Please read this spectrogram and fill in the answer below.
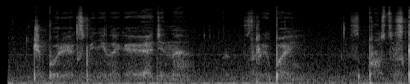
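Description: A man whispering, with several short sharp clicks between the words.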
